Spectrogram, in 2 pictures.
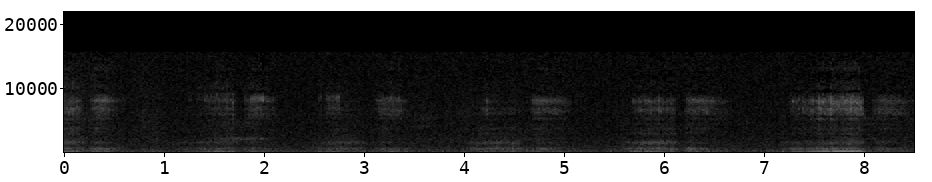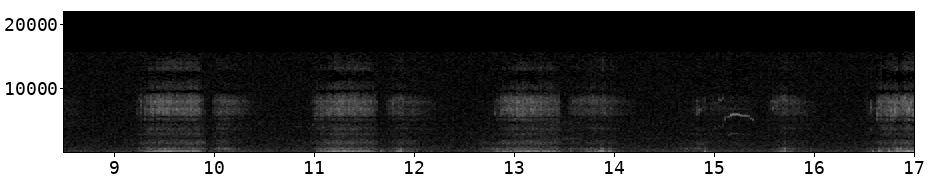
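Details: Puppy Enzo snoring while asleep and dreaming: soft, fairly quick snores with a light nasal whistle, about 30 per minute, some louder than others, in a quiet room.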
